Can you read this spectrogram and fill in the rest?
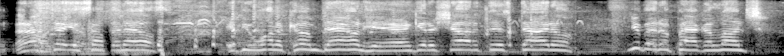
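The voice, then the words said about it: Put-on New York accent. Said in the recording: “I got a little New York there. I got to work on my impression.”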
